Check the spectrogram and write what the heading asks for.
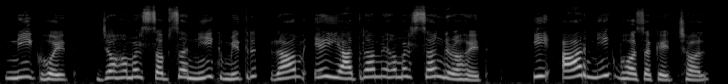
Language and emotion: Maithili, sad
